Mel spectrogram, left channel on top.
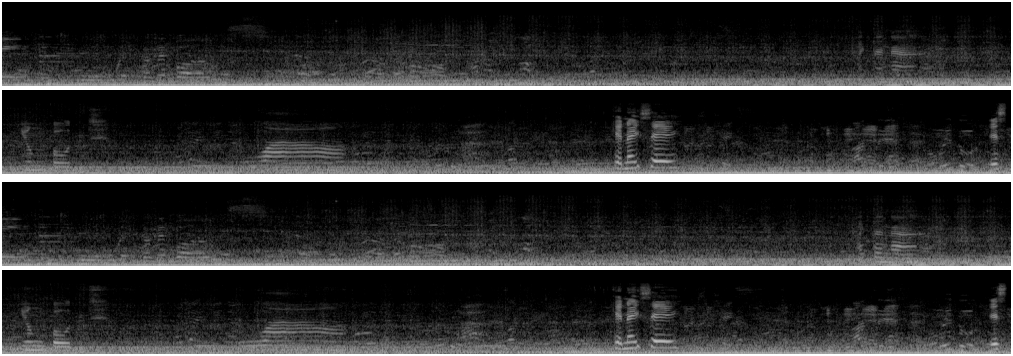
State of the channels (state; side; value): normal; both; correlation 0.77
